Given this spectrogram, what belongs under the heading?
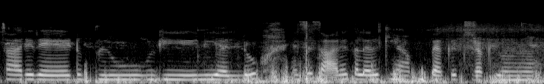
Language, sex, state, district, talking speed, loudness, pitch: Hindi, female, Bihar, Madhepura, 165 wpm, -16 LUFS, 215 Hz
